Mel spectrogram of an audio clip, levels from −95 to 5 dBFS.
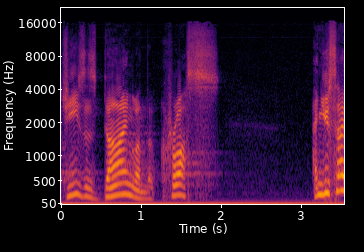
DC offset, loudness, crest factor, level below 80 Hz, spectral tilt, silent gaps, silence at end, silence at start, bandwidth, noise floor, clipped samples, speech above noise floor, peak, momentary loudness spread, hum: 2%; -25 LUFS; 18 dB; -54 dBFS; -4 dB/octave; none; 0 s; 0 s; 16.5 kHz; -59 dBFS; under 0.1%; 36 dB; -6 dBFS; 14 LU; none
